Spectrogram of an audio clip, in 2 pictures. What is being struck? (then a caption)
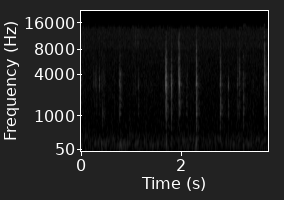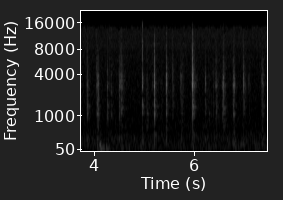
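Plastic ski goggles with mirrored lens. Long pointy pink acrylic nails on gloved hands tap and click on a hand-sized, hollow pair of ski goggles with a hard plastic mirrored lens and a grey plastic frame. The result is a quiet, irregular run of sharp, dry, bright clicks that stop almost instantly, centred around 2.8 kHz with little low end.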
